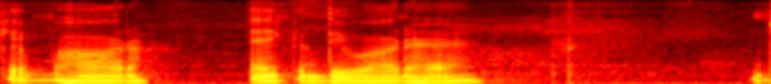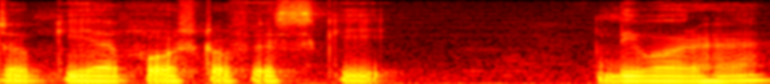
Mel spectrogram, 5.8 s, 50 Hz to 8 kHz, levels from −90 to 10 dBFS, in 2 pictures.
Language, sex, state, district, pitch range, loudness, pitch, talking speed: Hindi, male, Bihar, Vaishali, 125-135 Hz, -17 LUFS, 130 Hz, 135 wpm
